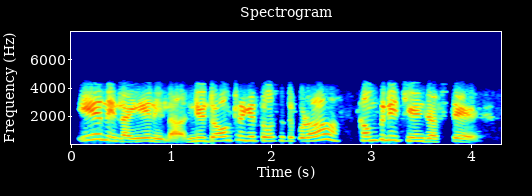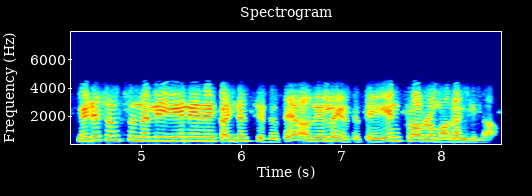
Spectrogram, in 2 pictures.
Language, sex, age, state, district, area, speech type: Kannada, female, 30-45, Karnataka, Bellary, rural, conversation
